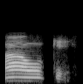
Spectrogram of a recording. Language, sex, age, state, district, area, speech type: Telugu, female, 18-30, Andhra Pradesh, Guntur, urban, conversation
